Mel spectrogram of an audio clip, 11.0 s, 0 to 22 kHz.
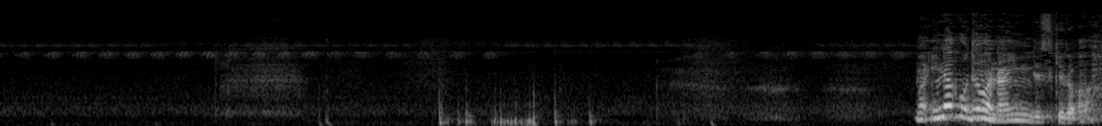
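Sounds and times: cricket chirping: 0:00.0 - 0:11.0
faint insect trill: 0:00.0 - 0:11.0.

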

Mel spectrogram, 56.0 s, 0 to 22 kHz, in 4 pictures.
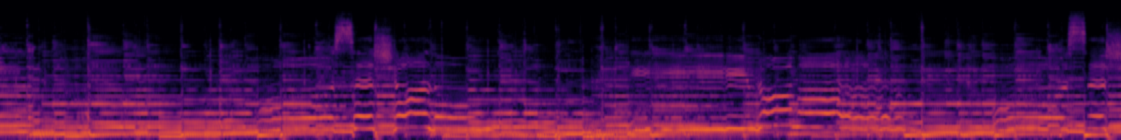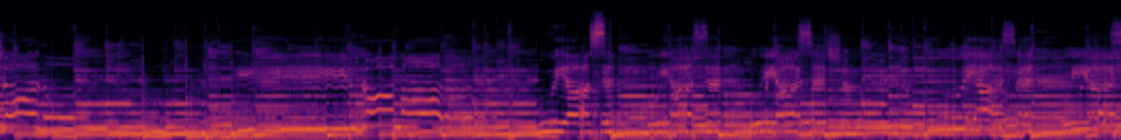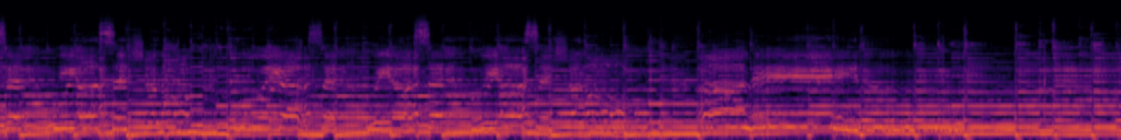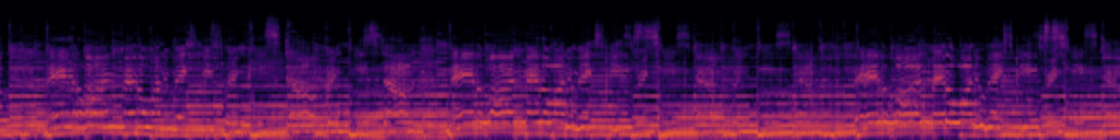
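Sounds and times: strummed acoustic guitar: 0:00.0 - 0:56.0
women singing: 0:03.0 - 0:40.6, 0:41.7 - 0:56.0.

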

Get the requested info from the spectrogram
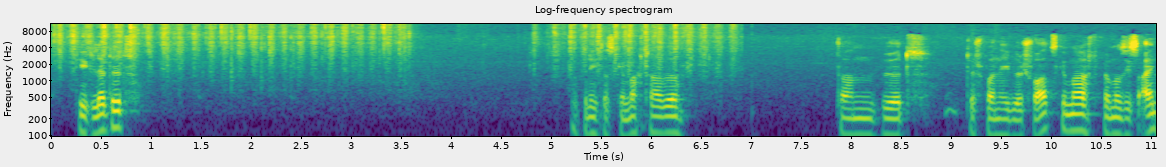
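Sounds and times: sandpaper rubbing on steel: 0:00.0 - 0:03.7, 0:04.8 - 0:07.0.

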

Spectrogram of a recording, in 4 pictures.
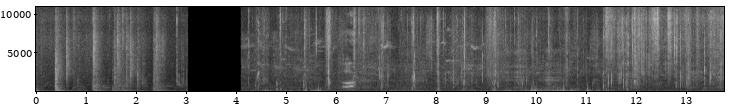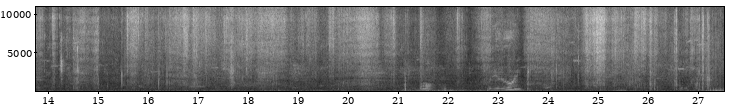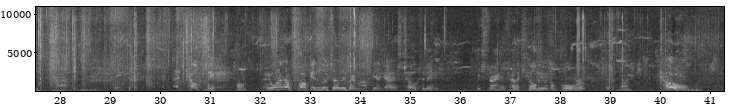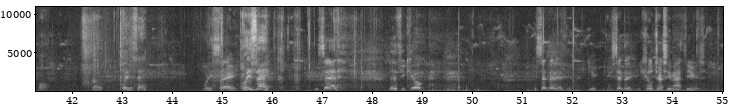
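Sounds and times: footsteps scuffling on dry leaves: 0:05.8 - 0:31.2, 0:32.0 - 0:34.5, 0:42.0 - 0:43.2.

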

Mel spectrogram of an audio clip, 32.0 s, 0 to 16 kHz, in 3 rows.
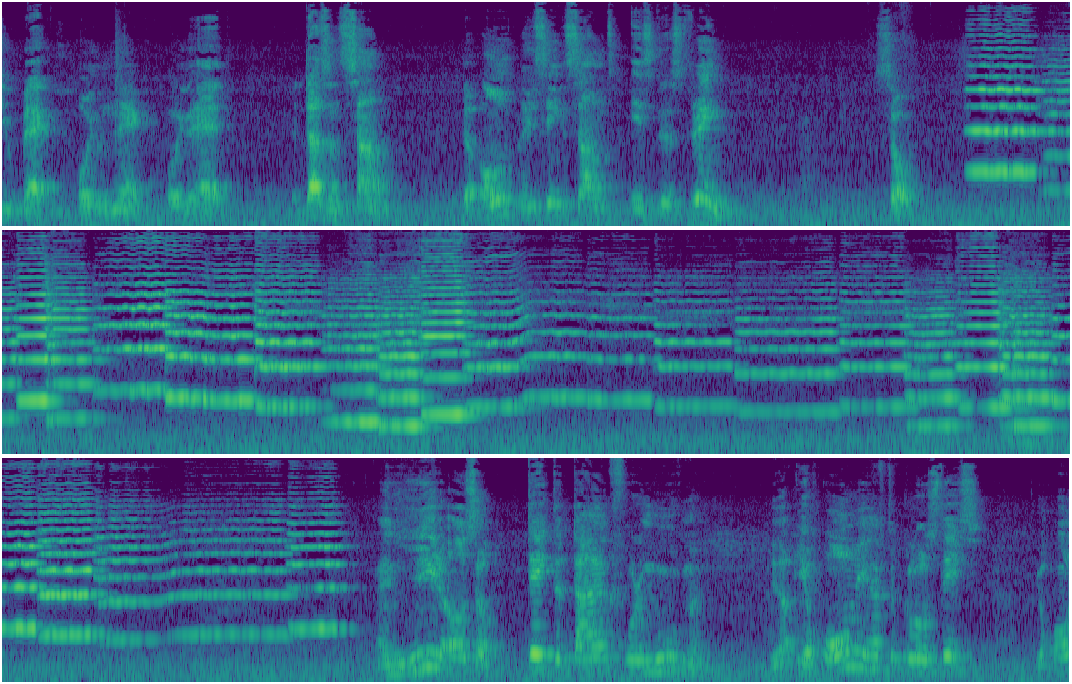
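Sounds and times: solo violin melody: 0:09.6 - 0:24.9
man's voice: 0:25.1 - 0:28.3.

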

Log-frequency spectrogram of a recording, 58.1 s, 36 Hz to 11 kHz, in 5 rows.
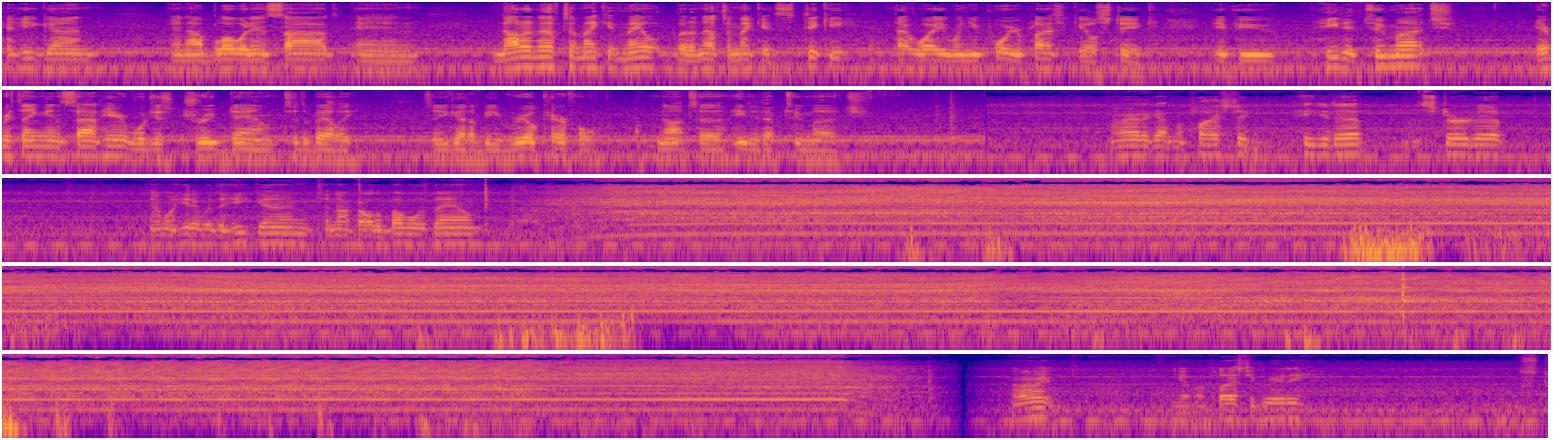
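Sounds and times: heat gun fan humming: 0:00.0 - 0:58.0.

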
